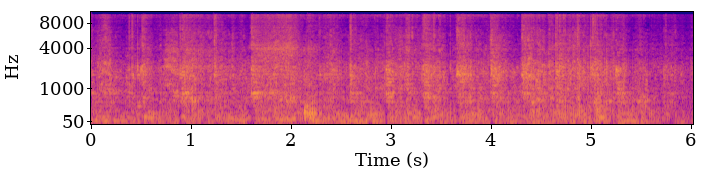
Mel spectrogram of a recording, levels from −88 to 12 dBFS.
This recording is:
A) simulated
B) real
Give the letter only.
A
